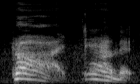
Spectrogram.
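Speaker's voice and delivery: high, slow, strained angry yell in a put-on voice; uncle blowing a gasket. Uncle yells at the singing women to shut up, furious high-pitched voice. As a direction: shriek at the cackling hens like a furious uncle. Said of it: "he just blows a gasket".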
